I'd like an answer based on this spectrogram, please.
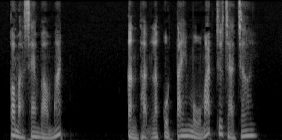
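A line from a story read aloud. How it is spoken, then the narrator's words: Soft warning. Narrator (Vietnamese): Cô Hương nói khẽ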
